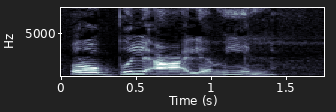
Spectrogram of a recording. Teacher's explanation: But in huruf qamari, if al comes before huruf qamari moon letters, then while reading in a flow, the alif of al will be dropped and only lam will be pronounced with the previous letter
